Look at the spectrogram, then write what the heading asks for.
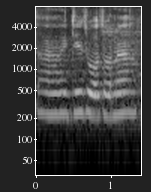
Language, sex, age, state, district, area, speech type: Bodo, female, 60+, Assam, Chirang, rural, spontaneous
